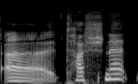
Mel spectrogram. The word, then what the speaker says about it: Tushnet: I just wanted to note that it's pronounced Tushnet, like lush.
